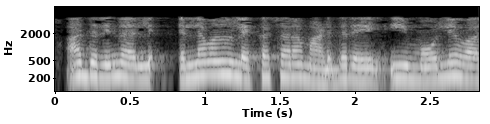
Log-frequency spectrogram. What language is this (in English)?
Kannada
